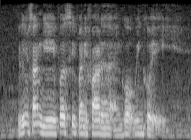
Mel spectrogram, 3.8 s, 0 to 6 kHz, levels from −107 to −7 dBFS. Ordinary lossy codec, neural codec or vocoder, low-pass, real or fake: none; codec, 16 kHz, 16 kbps, FreqCodec, larger model; 5.4 kHz; fake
